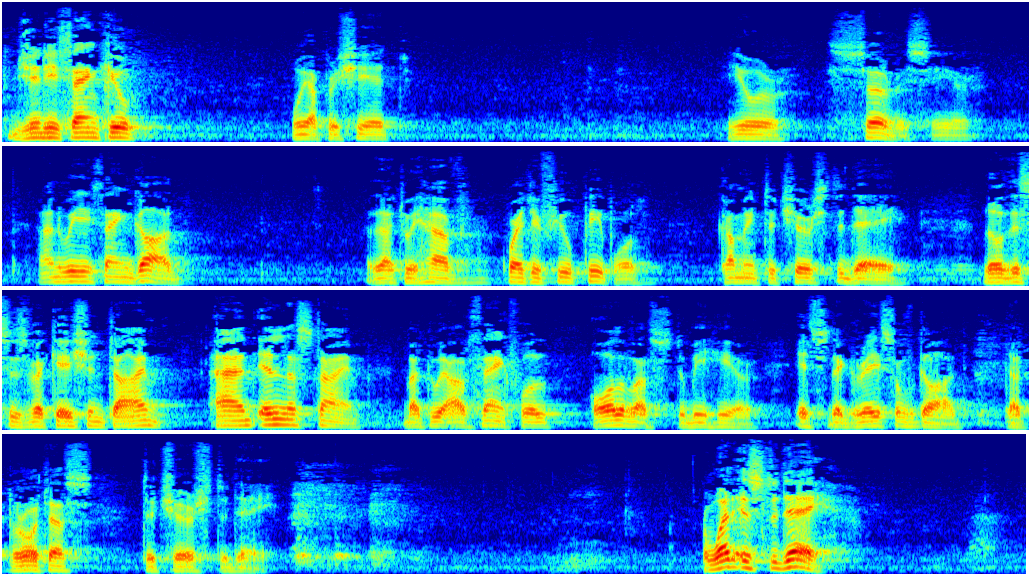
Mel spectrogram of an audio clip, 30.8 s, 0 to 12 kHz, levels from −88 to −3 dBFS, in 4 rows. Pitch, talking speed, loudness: 120 Hz, 105 wpm, -21 LUFS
